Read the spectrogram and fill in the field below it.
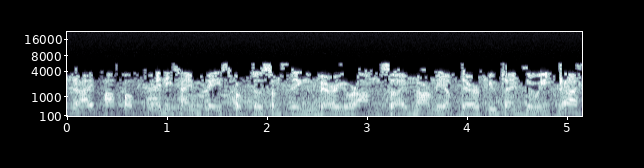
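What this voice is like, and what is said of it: Irish accent. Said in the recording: “you're the guy with the Irish accent”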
